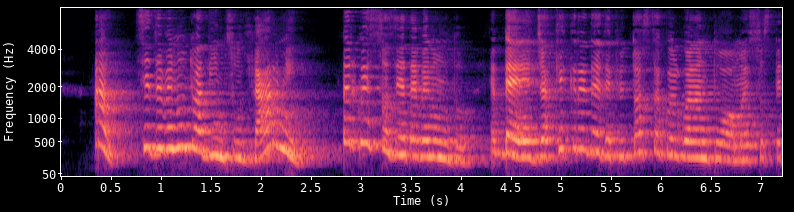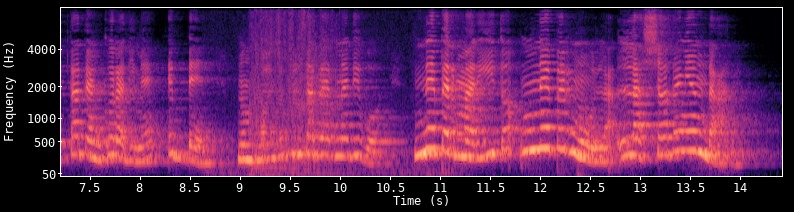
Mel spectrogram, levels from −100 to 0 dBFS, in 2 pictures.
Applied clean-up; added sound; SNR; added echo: neural separator model SepFormer DNS4.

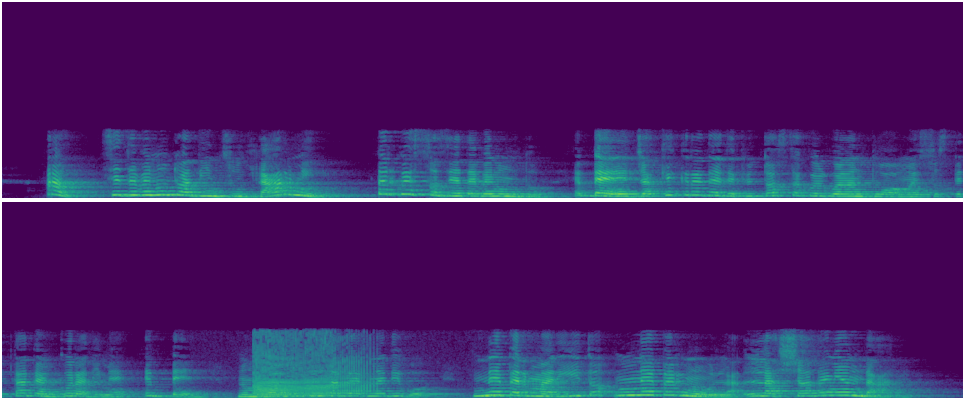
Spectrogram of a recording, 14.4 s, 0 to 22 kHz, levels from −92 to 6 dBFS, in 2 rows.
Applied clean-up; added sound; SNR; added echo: none; Fart; 6 dB; reverberation time 0.8 s.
